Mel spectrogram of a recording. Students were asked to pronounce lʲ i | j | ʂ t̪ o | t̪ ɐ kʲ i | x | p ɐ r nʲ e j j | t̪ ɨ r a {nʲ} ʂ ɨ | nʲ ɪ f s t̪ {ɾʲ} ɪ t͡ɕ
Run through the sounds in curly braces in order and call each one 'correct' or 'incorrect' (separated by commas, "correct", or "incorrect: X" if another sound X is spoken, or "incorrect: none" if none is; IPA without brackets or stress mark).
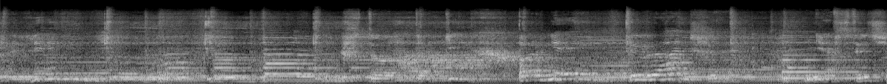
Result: correct, correct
